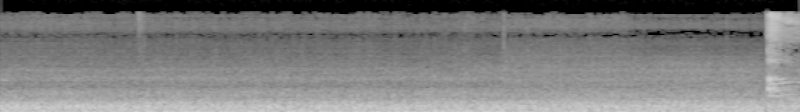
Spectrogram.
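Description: Steady low rumble of airliner cabin noise in flight. Music comes in near the end.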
